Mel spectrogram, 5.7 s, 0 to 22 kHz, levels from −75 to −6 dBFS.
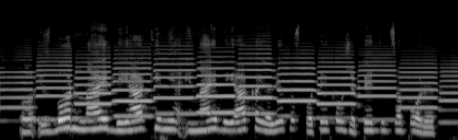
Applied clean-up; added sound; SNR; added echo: classical method Wiener filter.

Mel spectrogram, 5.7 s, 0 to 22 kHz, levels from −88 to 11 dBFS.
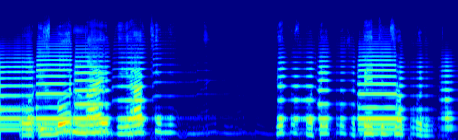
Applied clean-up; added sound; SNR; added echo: neural mask model RNNoise.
